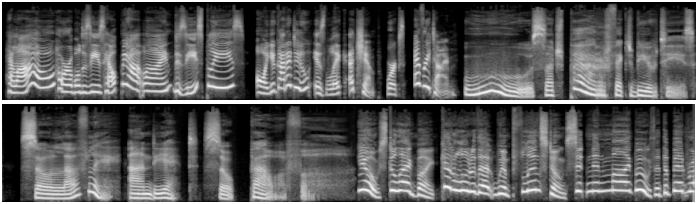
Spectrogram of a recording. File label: Animation Character VO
